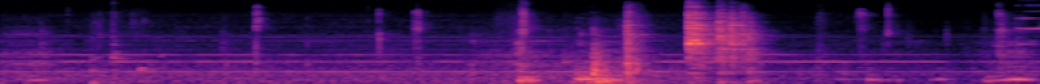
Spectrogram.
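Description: Kitchen utensils and dishes clinking and knocking on a countertop: scattered light taps, then a louder clatter and a short scrape about three seconds in, over a faint steady hum.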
